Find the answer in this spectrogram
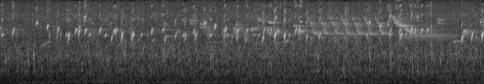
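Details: Goldfinch song given as a busy run of thin, sharp, high chirps. The chirps are closely packed and are joined by a few buzzy trilled phrases near the end, all over a light steady hiss.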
